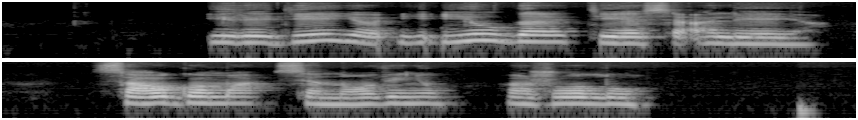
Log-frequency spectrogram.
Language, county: Lithuanian, Vilnius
